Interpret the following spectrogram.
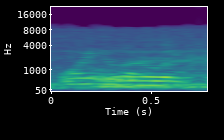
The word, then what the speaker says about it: Euler: Does it look like it should be spelled with an EU? No? But should Kirkendall be spelled with a Y? No. Not in English. But guess what? It's not English. Shh. Different languages use different letters for different things.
